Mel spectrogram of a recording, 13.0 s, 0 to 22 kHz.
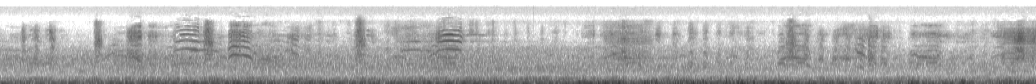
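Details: A migrating flock of geese passing over Koedijk, Langedijk, the Netherlands, on an August 2019 evening. Clear, nasal, harmonic honks come in overlapping bursts of two or three, with a steady low rumble underneath.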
